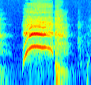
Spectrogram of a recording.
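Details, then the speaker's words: Imitated asthma-attack breathing performed on stage by an emergency room nurse: a single loud, high-pitched whooping gasp, then a brief rough exhale. Not a real patient. "Does anybody know what that sounds like? Not that. It does sound like asthma. This is what a patient sounds like when they're having asthma attacks."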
